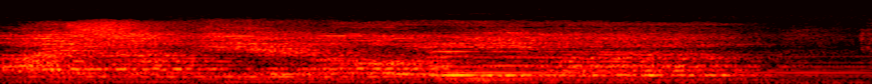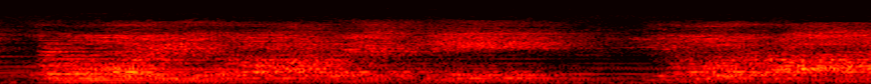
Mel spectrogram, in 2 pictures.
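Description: Church choir singing in sustained phrases, with short pauses between phrases about four and a half seconds in and again near the end.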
